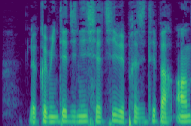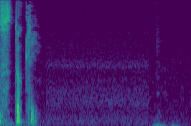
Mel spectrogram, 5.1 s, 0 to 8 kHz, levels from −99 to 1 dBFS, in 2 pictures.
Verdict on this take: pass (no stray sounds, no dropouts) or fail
pass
